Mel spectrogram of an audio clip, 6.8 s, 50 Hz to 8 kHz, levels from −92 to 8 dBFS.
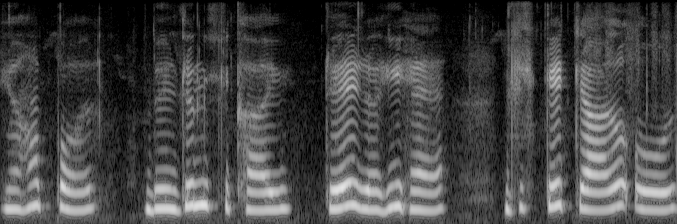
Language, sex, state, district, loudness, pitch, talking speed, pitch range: Hindi, female, Himachal Pradesh, Shimla, -16 LUFS, 255 Hz, 90 wpm, 245-275 Hz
